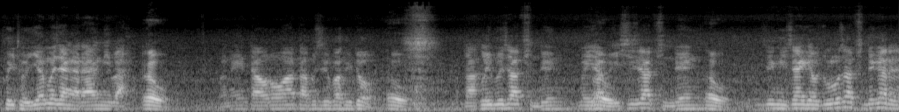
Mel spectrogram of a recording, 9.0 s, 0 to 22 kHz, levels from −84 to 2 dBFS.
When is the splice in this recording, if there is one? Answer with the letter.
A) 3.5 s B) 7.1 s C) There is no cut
C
